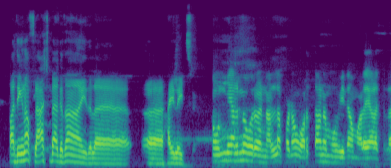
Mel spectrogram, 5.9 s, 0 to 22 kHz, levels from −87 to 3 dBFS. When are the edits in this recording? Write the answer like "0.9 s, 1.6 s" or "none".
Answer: 3.2 s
